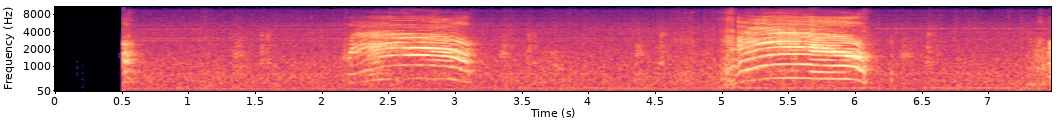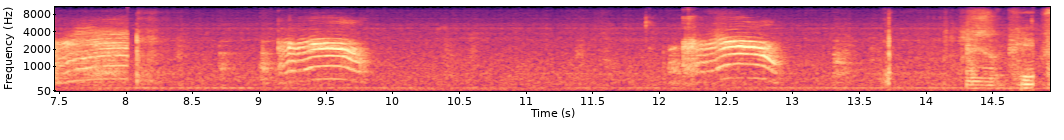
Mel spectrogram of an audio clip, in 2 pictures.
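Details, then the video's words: Fourteen-year-old cat Mitsy, an old and cranky house cat, meows repeatedly indoors: five or six short arched cries every couple of seconds, a low steady hum underneath, a brief thump at the end. "Mitsy Elderly Cat Who Meows a Lot"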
